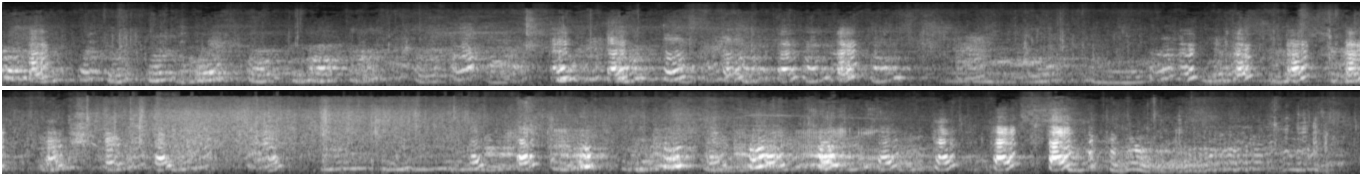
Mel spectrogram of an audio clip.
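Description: Many sea lions call at once, their hoarse barks and gargling growls overlapping in a steady, rough chorus. The calls come in rapid, uneven bursts, with no other sounds standing out.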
